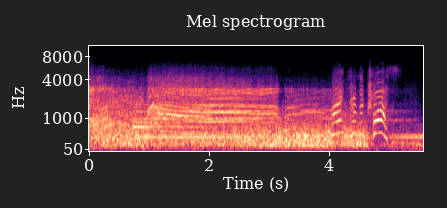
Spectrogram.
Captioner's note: witch screaming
